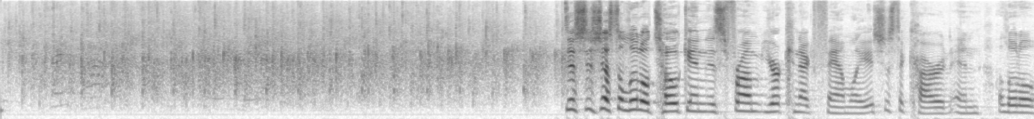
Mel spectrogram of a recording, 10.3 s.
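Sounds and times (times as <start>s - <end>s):
hand clapping: 0.0s - 5.8s
speech: 5.6s - 10.3s.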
